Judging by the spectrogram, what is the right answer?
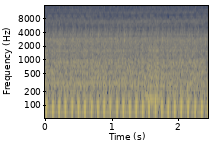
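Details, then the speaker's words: Honda Wave 110i with slipping clutch, before repair: quick even thumping about nine beats a second with rattly clatter at idle; engine getting loose and noisy, louder when hot; cause not yet checked. "จะเก็บติดแล้วเป็นเครื่องก็จะประมาณนี้นะครับถามว่าใช้ได้ไหมมันก็ยังพอจะได้ครับแต่ว่าเสียงเครื่องนี่โตโต้เปล่าเริ่มดังแล้ว"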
